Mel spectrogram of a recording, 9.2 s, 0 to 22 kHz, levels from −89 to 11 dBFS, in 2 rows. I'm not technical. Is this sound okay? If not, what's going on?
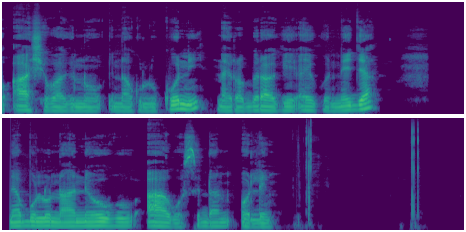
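No. At 4.61 s there is a clipped start after a pause. After about 0.42 s of silence, the playback device seems to doze off. It wakes too slowly, so roughly the first 0.09 s of speech, up to 4.70 s, is cut off. The speech then begins abruptly.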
